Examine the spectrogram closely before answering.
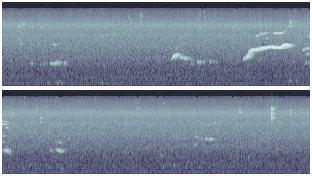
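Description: Steady rain falling, with a few short high whistled chirps. One longer rising whistle about five seconds in is the loudest sound.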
